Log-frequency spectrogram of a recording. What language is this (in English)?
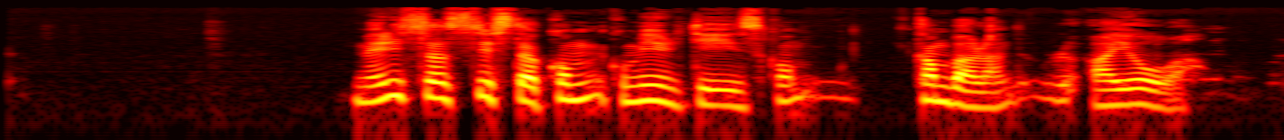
English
